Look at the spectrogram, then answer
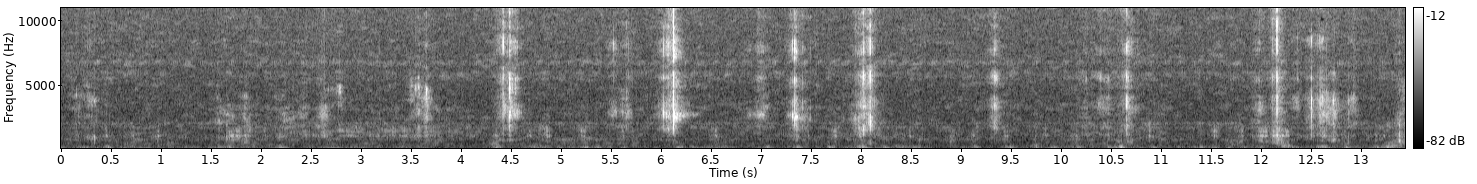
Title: ASMR | Ear wax removal most impressive (Part 07)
